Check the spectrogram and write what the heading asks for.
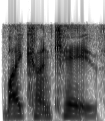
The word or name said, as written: biconcave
